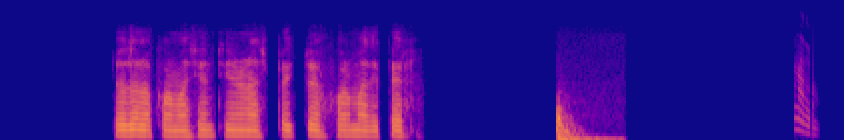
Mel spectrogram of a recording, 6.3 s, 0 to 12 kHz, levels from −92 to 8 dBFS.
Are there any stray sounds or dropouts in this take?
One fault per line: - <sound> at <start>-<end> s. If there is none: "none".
- thud at 4.2-4.7 s
- chirp at 5.9-6.1 s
